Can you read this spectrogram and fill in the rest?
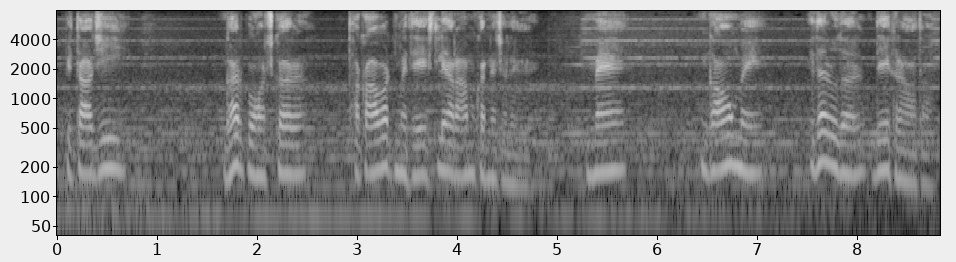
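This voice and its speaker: Man narrating horror, lively pitch, muffled sound. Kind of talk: scripted first-person horror narration. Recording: muffled lo-fi, music behind. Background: music.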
